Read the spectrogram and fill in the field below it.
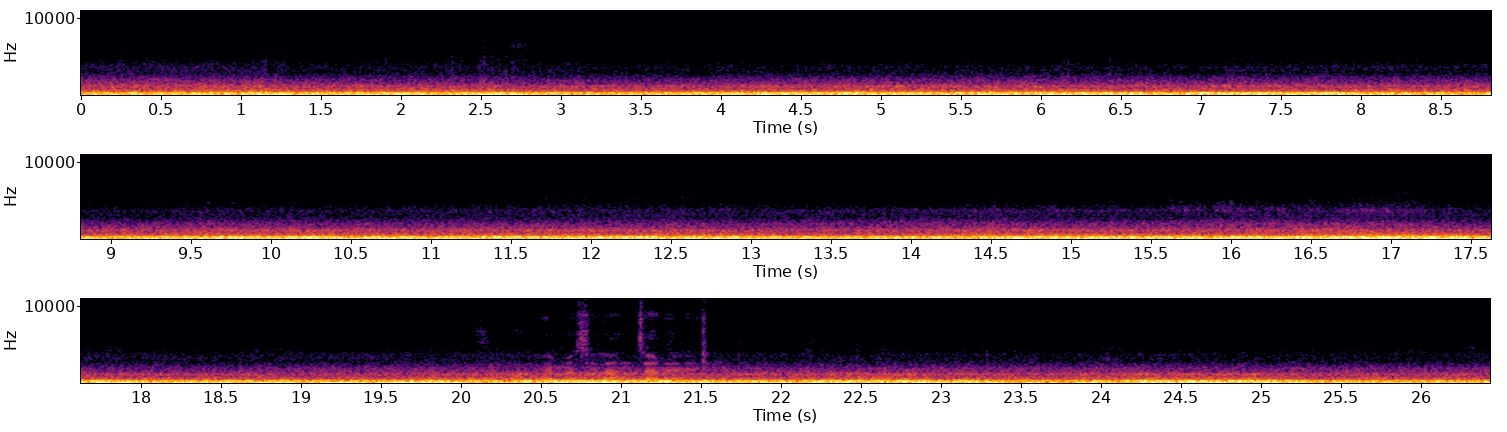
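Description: A car's engine hums steadily while driving on a motorway.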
